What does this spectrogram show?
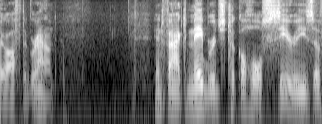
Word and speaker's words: Muybridge: That's actually spelled M-U-Y-B-R-I-D. GE, but I believe it's pronounced Muybridge, Edward Muybridge.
